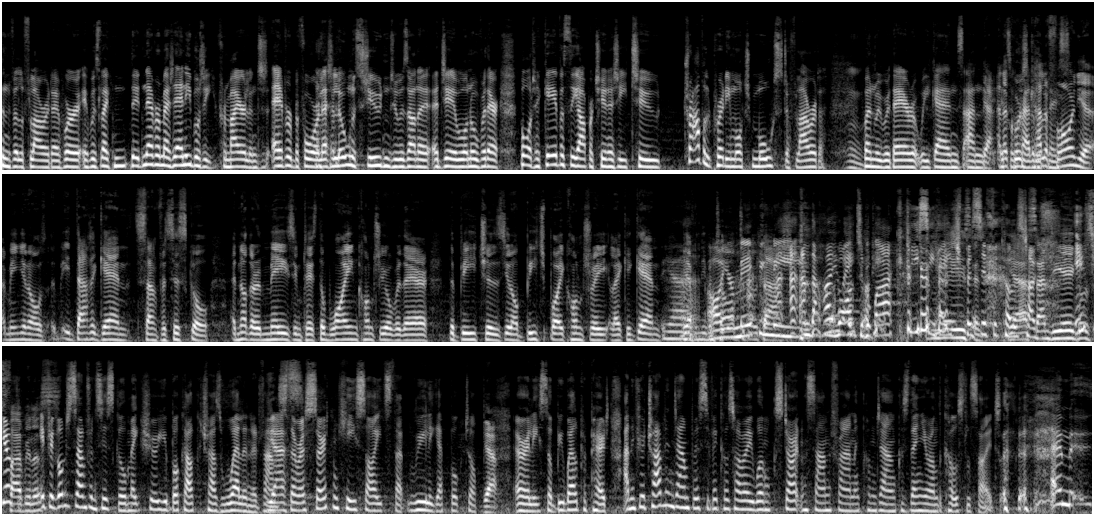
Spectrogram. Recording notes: LIVE at the Friends Experience in Dublin.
